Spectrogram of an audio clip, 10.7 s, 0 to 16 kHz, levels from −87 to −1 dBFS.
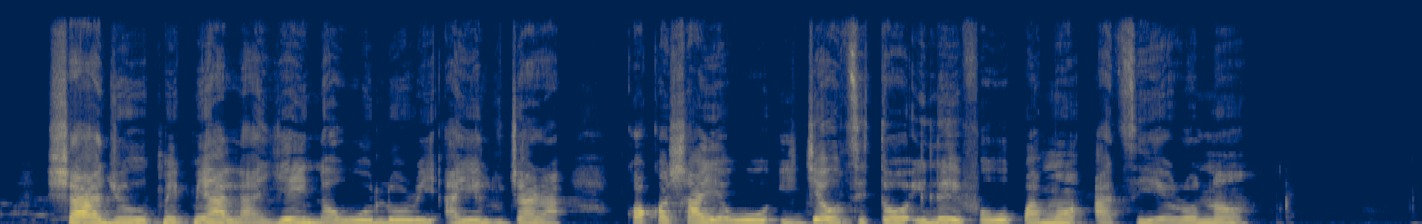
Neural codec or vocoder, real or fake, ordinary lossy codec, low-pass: none; real; none; 14.4 kHz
